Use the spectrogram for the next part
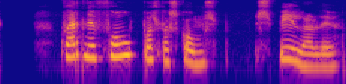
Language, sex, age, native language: Icelandic, female, 11, Icelandic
